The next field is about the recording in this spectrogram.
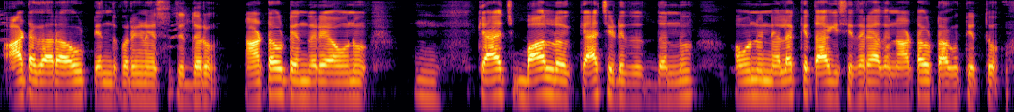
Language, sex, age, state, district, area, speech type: Kannada, male, 18-30, Karnataka, Koppal, rural, spontaneous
